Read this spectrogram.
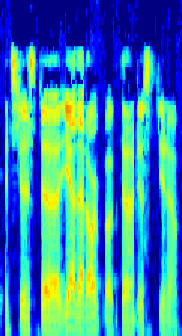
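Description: A man talks casually on a fan podcast in a bright, punchy voice, often circling back over his own words. The sound is very dry, though slightly dull and lo-fi. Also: mid-range voice, steady tone, normal speed, no echo. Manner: rambling, repeats himself, heavy use of "like". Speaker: podcast panelist.

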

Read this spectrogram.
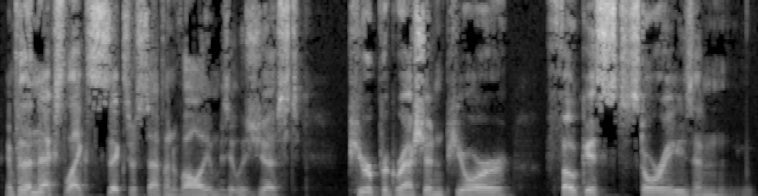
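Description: A man's voice: lowish voice, slow pace, fairly bright tone. A man co-hosting a podcast, talking casually and analytically with emphasis as he discusses a series. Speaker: podcast co-host.

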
